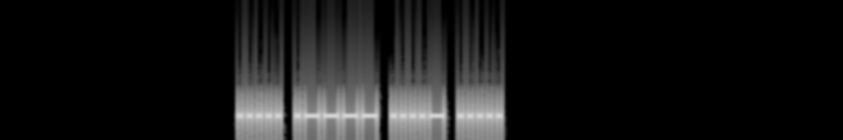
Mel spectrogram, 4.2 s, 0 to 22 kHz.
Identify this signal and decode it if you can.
Morse code, heard as a keyed tone, about 50 wpm, 700 Hz. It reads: 5145
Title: Numbers - 4-Digit 50wpm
